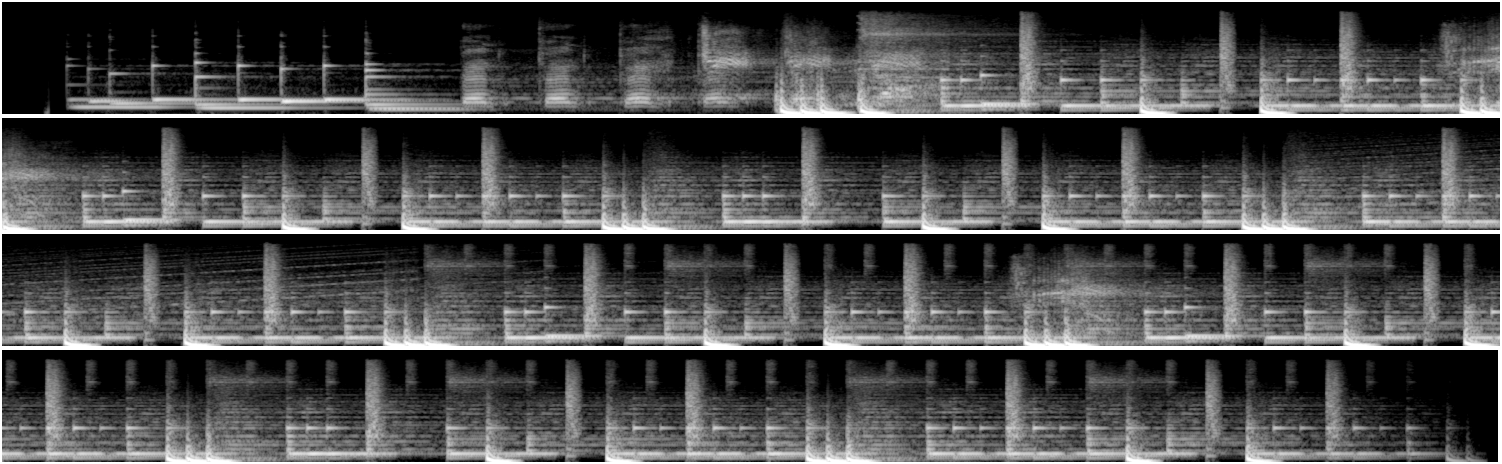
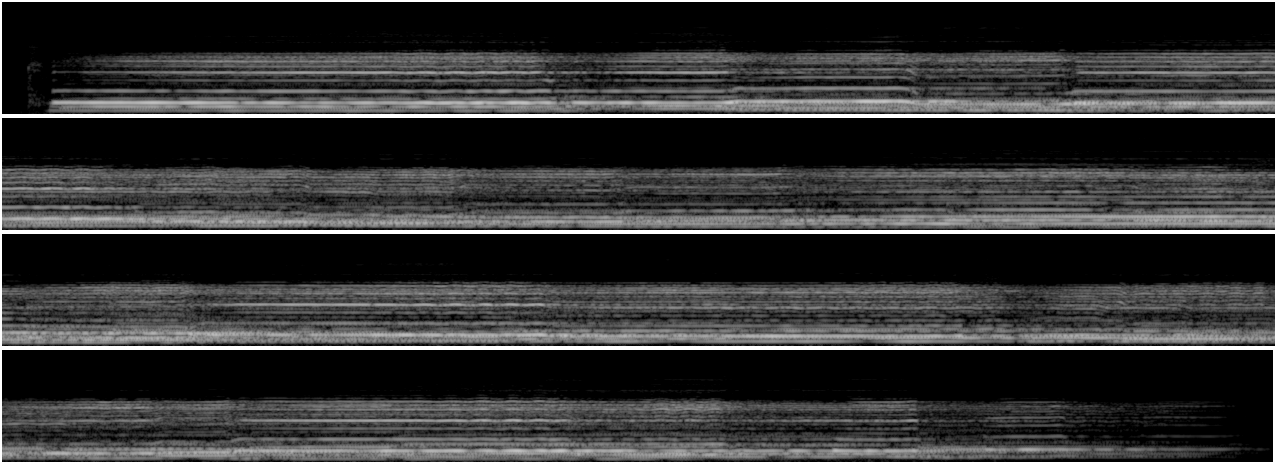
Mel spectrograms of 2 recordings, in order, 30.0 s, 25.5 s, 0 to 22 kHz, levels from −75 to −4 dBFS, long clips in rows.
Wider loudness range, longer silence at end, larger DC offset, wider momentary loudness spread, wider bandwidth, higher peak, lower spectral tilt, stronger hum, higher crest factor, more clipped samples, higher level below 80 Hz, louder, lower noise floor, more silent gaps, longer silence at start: second, 1 LU vs 4 LU; about the same, 0.15 s vs 0.25 s; neither; first, 12 LU vs 7 LU; first, 15 kHz vs 9 kHz; first, -2 dBFS vs -14 dBFS; about the same, -6 dB/octave vs -6 dB/octave; neither; about the same, 12 dB vs 14 dB; neither; first, -14 dBFS vs -74 dBFS; first, -14 LUFS vs -28 LUFS; second, -33 dBFS vs -53 dBFS; neither; about the same, 0.35 s vs 0.25 s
